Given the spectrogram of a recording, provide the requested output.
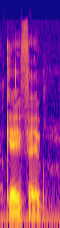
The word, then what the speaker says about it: kayfabe: I really like how you said KFAT. That's a wrestling thing. – Is that how it's said? – Yeah, kayfabe.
